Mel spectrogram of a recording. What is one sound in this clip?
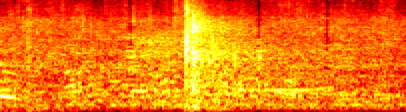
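A futsal ball is kicked hard, echoing in a large sports hall.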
